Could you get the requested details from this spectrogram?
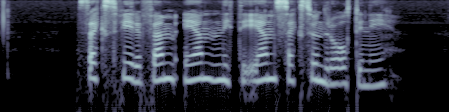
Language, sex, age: Norwegian, female, 35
